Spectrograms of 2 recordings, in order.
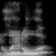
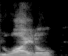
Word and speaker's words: Lytle: changed to the annie little i i hope i'm saying that right it might be lytle um it's spelled l-y-t-l-e um it was later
